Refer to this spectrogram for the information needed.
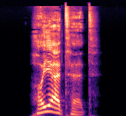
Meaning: inflection of heuern: 1. second-person plural preterite 2. second-person plural subjunctive II
- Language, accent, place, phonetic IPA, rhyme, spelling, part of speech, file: German, Germany, Berlin, [ˈhɔɪ̯ɐtət], -ɔɪ̯ɐtət, heuertet, verb, De-heuertet.ogg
